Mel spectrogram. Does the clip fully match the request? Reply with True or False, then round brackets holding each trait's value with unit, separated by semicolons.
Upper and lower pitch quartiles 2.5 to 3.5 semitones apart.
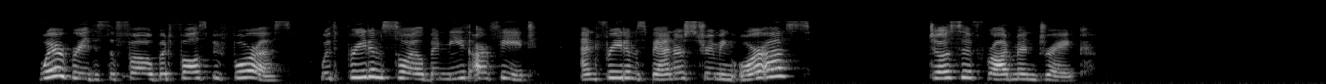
False (4.0 semitones)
